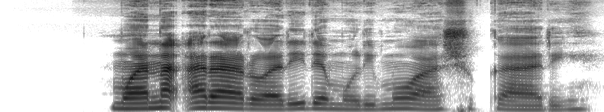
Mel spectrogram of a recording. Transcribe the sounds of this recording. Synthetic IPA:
mwaːnaʔaɾaːɾwaːɾiɾemuɾimuwaʃukaɾi

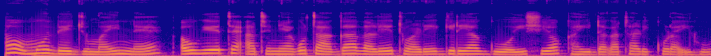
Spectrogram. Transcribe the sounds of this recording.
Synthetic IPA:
naomoðed͡ʒumainɛ | auɣeːtɛʔateneaɣotaːɡaðaɾetwaɾeːɡeɾeaɡuɔiɕiɔkahiːdaɣataɾekoɾa̰ḭɦu

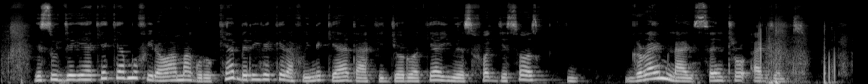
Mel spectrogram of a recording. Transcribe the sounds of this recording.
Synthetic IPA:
ɡesud͡ʒeɣeakjakjamofiɾawamaɣuɾokjabeɾeiɾekeɾafwinekeaðakid͡ʒɔɾwakjajuɛsfɔd͡ʒɛsɔs | ɡɾajmnasɛntɾalʔad͡ʒɛnt

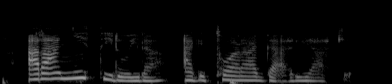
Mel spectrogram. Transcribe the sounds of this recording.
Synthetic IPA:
aɾaːɲitiɾoiɾaː | ɣetʰwaɾaɡa̰ɾijakʰɛ

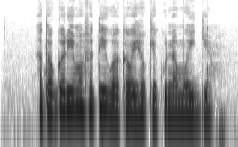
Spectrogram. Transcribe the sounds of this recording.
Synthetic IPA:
atɔɡɔɾiamafatieɣwakaweɦɔkekunamoiɟo

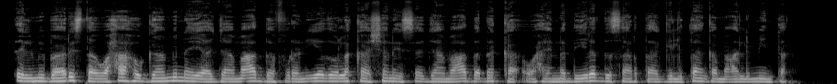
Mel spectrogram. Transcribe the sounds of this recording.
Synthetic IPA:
ʕɪlmɪbaːɾɪst̪ʰɐwɑħɑːɦɔɡaːmɪnɐjaːt͡ʃaːmɑʕɑd̪ɐfʊɾɐnɪjɐðɔːlɐkʰaːʃɐnɛjsɐd͡ʒaːmɑʕɑd̪ɐɖɐkʰːɐ̰wɑ̰ħɑjnɐðiːɾɐd̪ɐsaːrt̪ʰaːɡɐlɪt̪ʰaːŋkʰɐmɑʕɑlːɪmiːnt̪ʰɐ

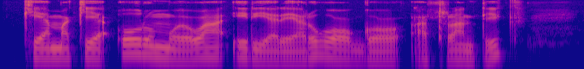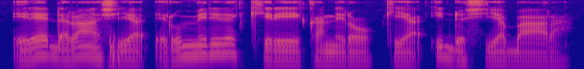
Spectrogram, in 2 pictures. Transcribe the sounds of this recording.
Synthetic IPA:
kʰeamakjaʔoɾomwɛwaʔeɾiaɾeaɾoɣɔɡɔa̰tlantik | ḛɾɛdaɾaʃia̰ʔḛɾʔomeɾiɾɛkʰeɾekaneɾɔkea̰ʔidɔʃiabaɾa

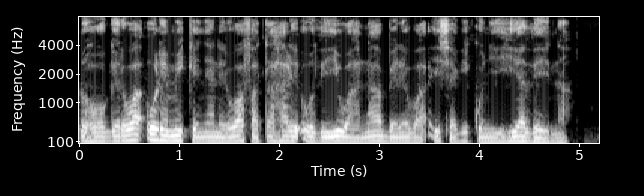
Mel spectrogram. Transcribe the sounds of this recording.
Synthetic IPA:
ɾoɦɔːɡɛɾwaʔoɾemikɛɲaneɾwafataɦaɾeʔoðiːwanabɛɾɛwaʔiɕaɣikoɲiːɦiaðeːna

